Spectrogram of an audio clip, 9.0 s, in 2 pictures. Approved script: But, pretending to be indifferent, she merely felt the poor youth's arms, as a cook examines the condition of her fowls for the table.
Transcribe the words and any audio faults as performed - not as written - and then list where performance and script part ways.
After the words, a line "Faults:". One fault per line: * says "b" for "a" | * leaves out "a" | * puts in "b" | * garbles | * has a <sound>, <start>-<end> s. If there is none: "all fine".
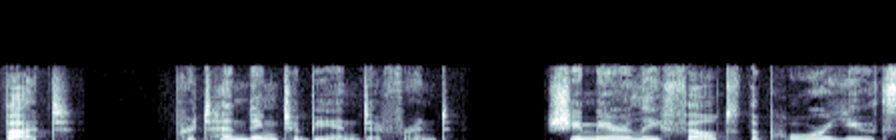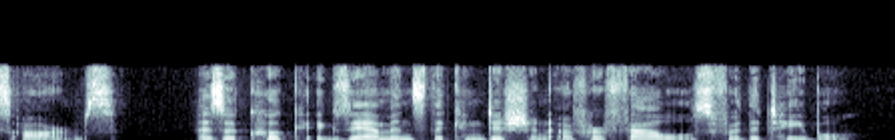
But, pretending to be indifferent, she merely felt the poor youth's arms, as a cook examines the condition of her fowls for the table.
Faults:
all fine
